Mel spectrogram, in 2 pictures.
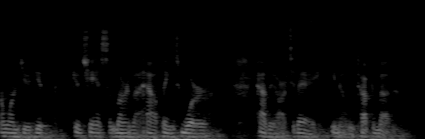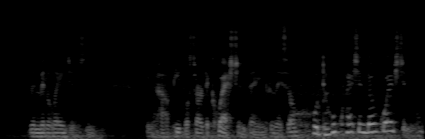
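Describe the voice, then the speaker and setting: A man's voice: lively intonation, normal speed, gravelly, noisy background. A male social studies teacher sitting alone in an empty classroom, giving a rambling farewell to his students in a goofy, casual way. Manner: goofy, rambling, playfully mimics students in high voices.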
